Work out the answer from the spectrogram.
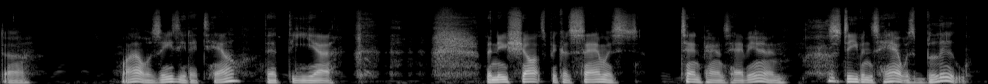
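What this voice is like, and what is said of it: Imitates another person's voice. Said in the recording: “That's a terrible Eric Bana imitation”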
